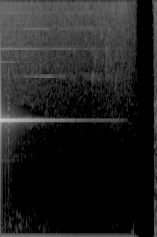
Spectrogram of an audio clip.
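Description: The fading tail of a single bright bell-like ding, an editing sound effect, ringing out and dying away to near silence within the first moments.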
